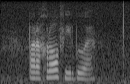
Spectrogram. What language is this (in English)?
Afrikaans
